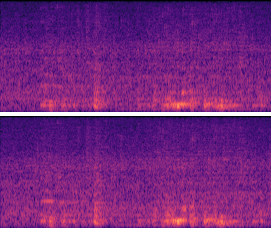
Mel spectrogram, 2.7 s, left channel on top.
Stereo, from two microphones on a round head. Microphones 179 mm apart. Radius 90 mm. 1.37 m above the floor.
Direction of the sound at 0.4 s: 10° left (ahead or behind).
